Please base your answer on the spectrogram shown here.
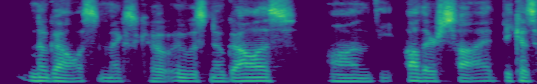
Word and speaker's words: Nogales: And in, or is it Nogales? Nogales. Nogales, that's it. I know there's a pronunciation thing there.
